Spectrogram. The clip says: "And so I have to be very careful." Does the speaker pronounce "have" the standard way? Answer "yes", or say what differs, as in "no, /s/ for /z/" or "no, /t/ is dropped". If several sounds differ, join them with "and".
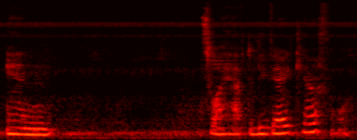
no, /f/ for /v/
